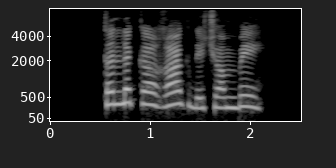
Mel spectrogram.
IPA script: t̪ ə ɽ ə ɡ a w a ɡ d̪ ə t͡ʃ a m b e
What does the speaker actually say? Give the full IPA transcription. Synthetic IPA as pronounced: t̪ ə l ə k a ɣ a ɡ d̪ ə t͡ʃ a m b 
